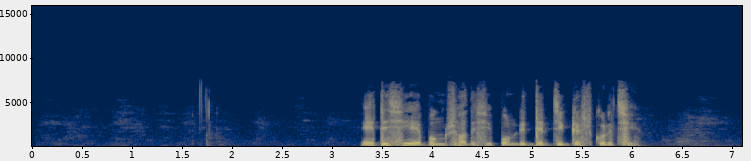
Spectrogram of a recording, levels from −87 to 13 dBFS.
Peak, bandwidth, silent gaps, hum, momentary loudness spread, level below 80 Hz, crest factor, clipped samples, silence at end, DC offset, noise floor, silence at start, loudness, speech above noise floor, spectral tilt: -2 dBFS; 7.4 kHz; none; none; 5 LU; -60 dBFS; 18 dB; under 0.1%; 1 s; under 0.1%; -68 dBFS; 3.3 s; -17 LUFS; 52 dB; -6 dB/octave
